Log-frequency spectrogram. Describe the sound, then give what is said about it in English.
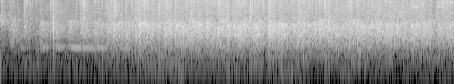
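An audience at a City Club event on International Women's Day applauds steadily, a dense wash of many hands clapping that holds at an even, fairly loud level throughout, with a brief faint tone near the start. “I've got a couple to get through, so I'm gonna ask you all to hold applause, although the ladies are looking good back there.”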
